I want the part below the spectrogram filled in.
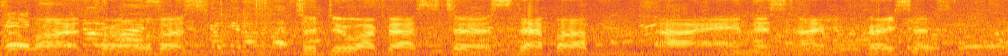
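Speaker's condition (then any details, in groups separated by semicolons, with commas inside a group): ALS; paralyzing whole body; about a year since diagnosis, rapidly progressing paralysis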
